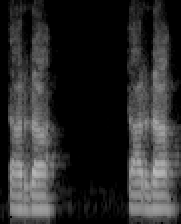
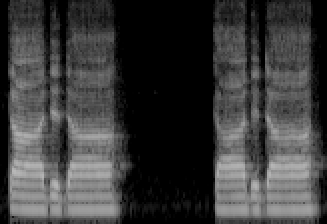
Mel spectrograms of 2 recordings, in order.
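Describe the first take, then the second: First: The syllables are said quickly with short gaps. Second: The syllables are said slowly with long gaps. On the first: "at a much faster clip" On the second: "you can form K at five words a minute"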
